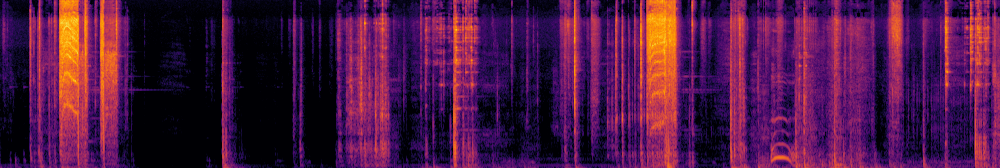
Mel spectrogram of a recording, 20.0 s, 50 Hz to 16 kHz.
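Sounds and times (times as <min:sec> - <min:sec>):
metal tools clattering on workbench: 0:06.8 - 0:09.6, 0:18.8 - 0:20.0.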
